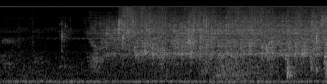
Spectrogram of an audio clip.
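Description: Water splashes onto a tiled floor.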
